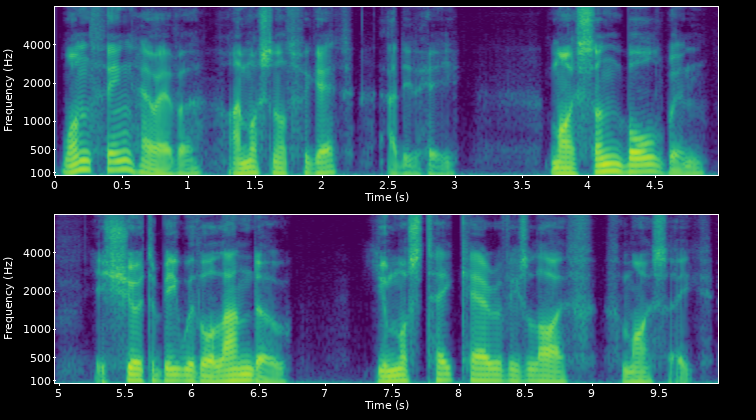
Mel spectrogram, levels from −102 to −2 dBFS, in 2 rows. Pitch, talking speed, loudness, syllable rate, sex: 95 Hz, 170 wpm, -20 LUFS, 4.7 syllables/s, male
